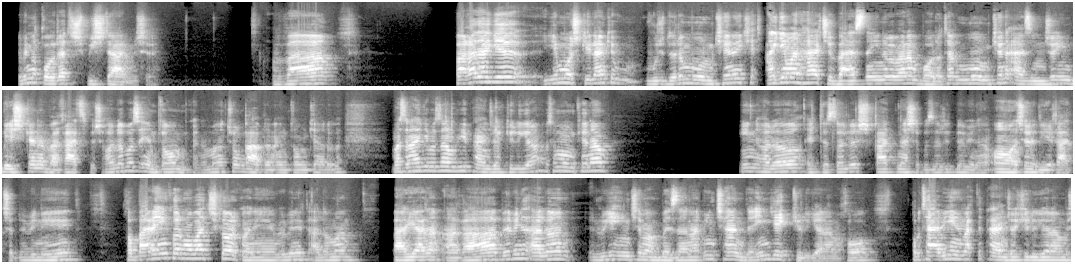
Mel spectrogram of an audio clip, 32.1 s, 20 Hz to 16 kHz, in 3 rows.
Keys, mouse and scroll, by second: 3.1-6.9 drag, 7.5 click, 8.6 click, 9.8 click, 11.5 click, 12.8-16.0 drag, 17.7 click, 18.2-22.4 middle drag, 23.3 click, 25.0-27.0 shift+middle drag, 27.0 click, 30.5 click.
